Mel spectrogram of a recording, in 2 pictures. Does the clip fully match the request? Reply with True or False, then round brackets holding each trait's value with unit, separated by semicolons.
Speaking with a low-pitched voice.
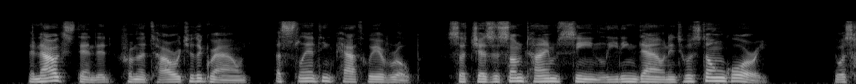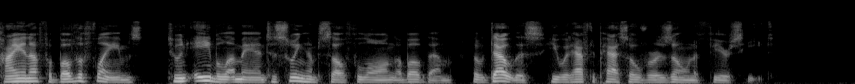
True (120 Hz)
